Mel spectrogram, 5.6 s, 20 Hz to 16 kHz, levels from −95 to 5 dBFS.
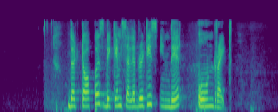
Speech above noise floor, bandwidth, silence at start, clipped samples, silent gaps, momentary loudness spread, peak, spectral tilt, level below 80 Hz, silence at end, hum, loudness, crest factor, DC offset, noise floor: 67 dB; 8.2 kHz; 1.1 s; under 0.1%; none; 11 LU; -2 dBFS; -3 dB/octave; -60 dBFS; 0.95 s; none; -17 LUFS; 18 dB; under 0.1%; -84 dBFS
